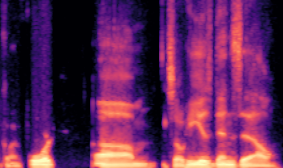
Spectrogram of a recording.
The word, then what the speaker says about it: Denzel: Denzel Washington clarified in an interview that his first name is pronounced Denzel, not Denzel.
